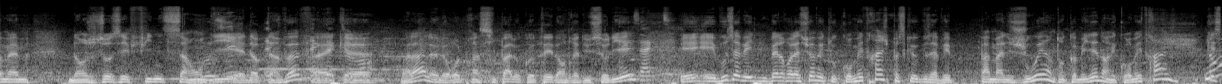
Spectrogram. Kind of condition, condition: setting, busy venue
